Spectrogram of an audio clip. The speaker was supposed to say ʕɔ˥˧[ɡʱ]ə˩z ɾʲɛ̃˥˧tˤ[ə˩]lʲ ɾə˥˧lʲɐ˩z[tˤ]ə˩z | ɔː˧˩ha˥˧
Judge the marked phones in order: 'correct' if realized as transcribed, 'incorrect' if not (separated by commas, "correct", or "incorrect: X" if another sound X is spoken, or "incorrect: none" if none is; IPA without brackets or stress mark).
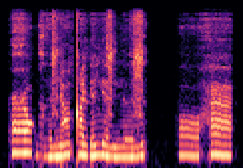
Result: correct, incorrect: ə˧˩, incorrect: n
